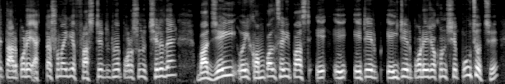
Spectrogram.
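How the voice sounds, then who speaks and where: A man's voice: high-pitched, no echo, studio quality. A man speaking earnestly as an interview guest, explaining his opinions emphatically with rhetorical questions.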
